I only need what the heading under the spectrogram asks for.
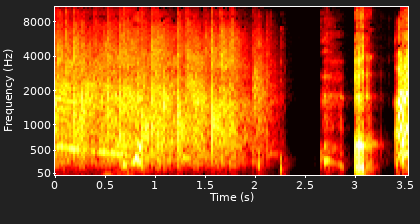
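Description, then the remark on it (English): A long, rough, forced burp, made by forcing air in and pushing it out, rumbles loudly, followed after a short pause by a few shorter belching gulps. “You kind of do something where you force air in and then you push it out.”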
